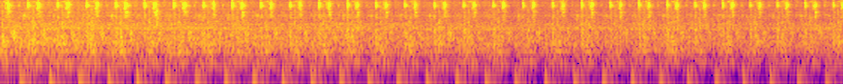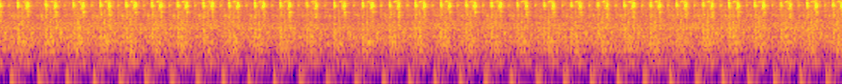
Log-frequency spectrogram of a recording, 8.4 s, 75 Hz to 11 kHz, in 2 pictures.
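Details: Motorcycle with 12,500 km at a small service, engine not yet fully warm, just after adjusting the idle screw: even single-cylinder putter at about three and a half beats a second, steady without stumbles, a healthy idle.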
